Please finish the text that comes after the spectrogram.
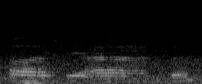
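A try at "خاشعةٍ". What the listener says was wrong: In the jar, khashi'a. What did you say? Tun is marfu'. Khashi'atin.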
